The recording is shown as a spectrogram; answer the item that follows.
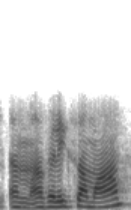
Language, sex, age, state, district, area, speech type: Tamil, female, 18-30, Tamil Nadu, Namakkal, rural, conversation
